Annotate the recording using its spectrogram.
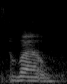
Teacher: دونوں ہونٹوں کو گول کر کے مکمل طور پر بند کیے بغیر، بیچ میں پینسل جتنا جو فاصلہ ہوگا نا وہ ہم چھوڑیں گے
